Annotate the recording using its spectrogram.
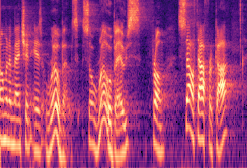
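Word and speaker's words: Rooibos: the third one I'm going to mention is Robos so Robos from South Africa is an African word we commonly mispronounce it and call rubos but it's like royos is a shrub that is renowned for lowering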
